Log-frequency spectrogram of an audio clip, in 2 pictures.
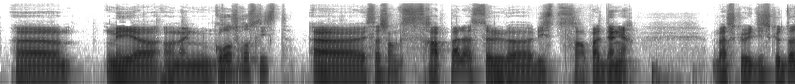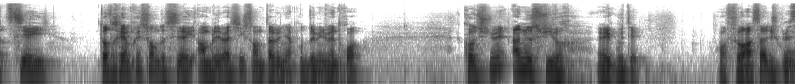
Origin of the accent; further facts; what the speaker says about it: France; en tant que Français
